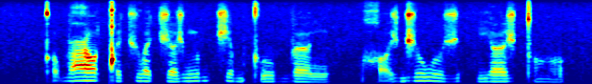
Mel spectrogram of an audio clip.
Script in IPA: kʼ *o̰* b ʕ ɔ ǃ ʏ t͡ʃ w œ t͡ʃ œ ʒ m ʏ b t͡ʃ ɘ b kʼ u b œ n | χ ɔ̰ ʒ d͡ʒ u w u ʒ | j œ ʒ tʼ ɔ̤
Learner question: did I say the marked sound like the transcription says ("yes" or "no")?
no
